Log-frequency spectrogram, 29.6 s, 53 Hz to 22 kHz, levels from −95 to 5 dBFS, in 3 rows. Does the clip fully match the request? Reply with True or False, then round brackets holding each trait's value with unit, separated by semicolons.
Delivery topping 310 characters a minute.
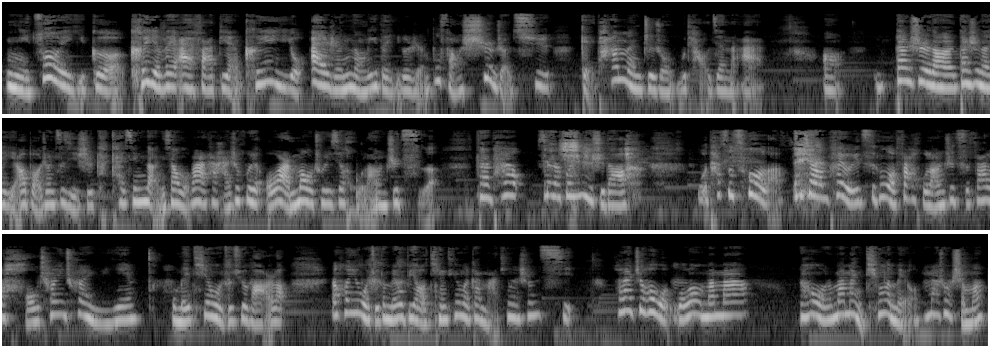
True (330 characters per minute)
